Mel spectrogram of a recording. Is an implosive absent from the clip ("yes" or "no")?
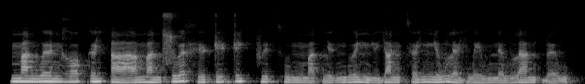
no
